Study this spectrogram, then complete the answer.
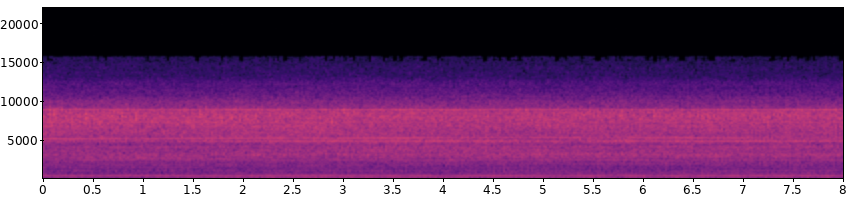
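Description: Beast'O'Matic Mark III vacuum cleaner running with its power nozzle attached, a loud, steady whine and roar that holds unbroken and close for the whole stretch with no voices.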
